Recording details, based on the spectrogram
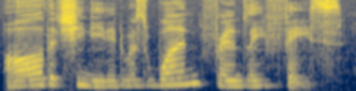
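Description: An older woman reading a children's picture book aloud in an expressive, deliberate manner that drops into whispers, with little asides to the listeners. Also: lowish voice, no room sound. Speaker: children's storybook reader.

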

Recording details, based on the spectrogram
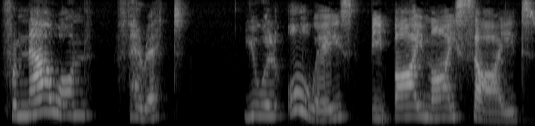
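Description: A woman voicing a bold, hearty male knight from a storybook, exclaiming with drawn-out emphasis. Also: on the high side, sharp tone, exaggerated voice. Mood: triumphant.

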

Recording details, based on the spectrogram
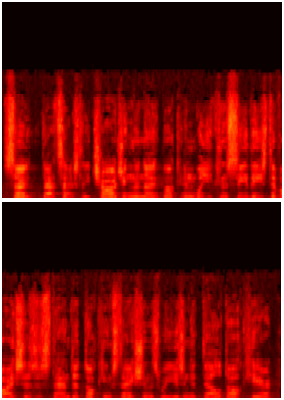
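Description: An upbeat man in his forties with a slightly mixed British accent, pitching his company's gear in a lively, salesy way. His voice sits a little high for a man and comes through a handheld mic on a busy convention floor. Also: fast talker. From United Kingdom. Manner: upbeat, salesy, gesturing while explaining. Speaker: company representative. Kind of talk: trade-show interview. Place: busy convention hall booth. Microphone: handheld mic held by interviewer.

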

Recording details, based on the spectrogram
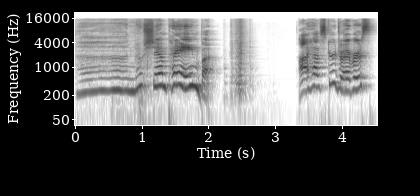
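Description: A woman's voice: sits high, slow pace. A woman acting in an audio drama as a curious, headstrong, playful woman exploring a house. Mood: curious, breezy.

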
